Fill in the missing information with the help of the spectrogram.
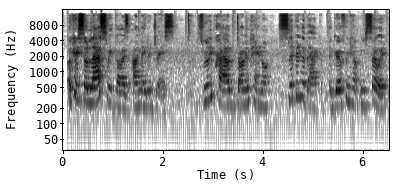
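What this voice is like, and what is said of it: Perfect put-on Australian accent. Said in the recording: “she's talking in what I think is a perfect Australian accent, and we don't know why”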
